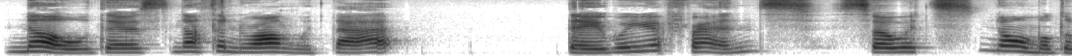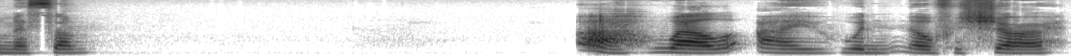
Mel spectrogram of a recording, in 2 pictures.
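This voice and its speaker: A woman acts out a female villain in love, anxious, clingy and possessive. Her voice sits a little high. She talks one-on-one to her partner as in an ASMR audio drama, earnest and intimate, pleading and insisting with devotion. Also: takes it slowly, long pauses. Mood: soft, reassuring. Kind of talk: ASMR roleplay acting, one-sided dialogue.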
